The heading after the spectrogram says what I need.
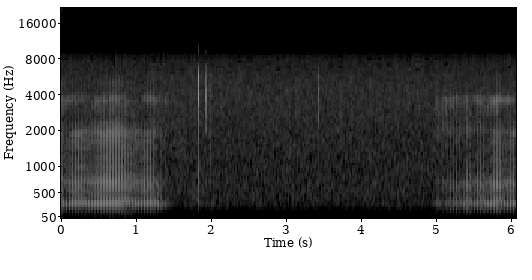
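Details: Loud, fluttering, buzzing snore on two breaths with a quiet pause between, from a sleeping bulldog; snoring.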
